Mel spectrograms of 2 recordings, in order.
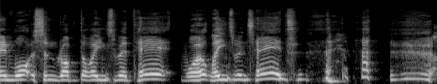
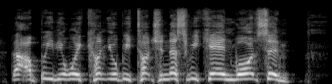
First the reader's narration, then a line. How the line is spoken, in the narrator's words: a Falkirk fan shouted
